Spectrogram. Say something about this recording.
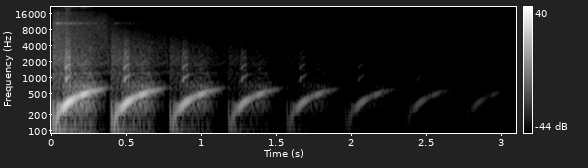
Sound effects > Electronic / Design
Bloop Delay
Sounds like a metal board being wobbled or a bubble underwater. Bloop Bloop
bloop, bubble, delay, synth, wobble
